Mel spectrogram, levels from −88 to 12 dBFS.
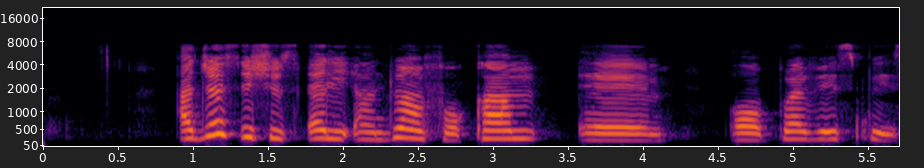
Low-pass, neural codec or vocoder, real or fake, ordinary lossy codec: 7.2 kHz; none; real; none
